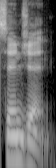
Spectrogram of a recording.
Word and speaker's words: St. John: John Smythe, the reason why it's pronounced St. John is because it kind of goes back to Norman French origin.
